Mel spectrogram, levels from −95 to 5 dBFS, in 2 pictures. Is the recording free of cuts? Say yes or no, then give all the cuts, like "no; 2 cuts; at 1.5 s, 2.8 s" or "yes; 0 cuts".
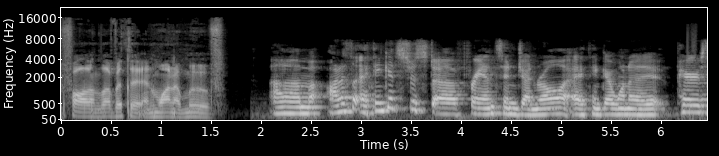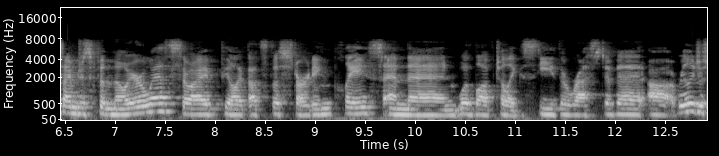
yes; 0 cuts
